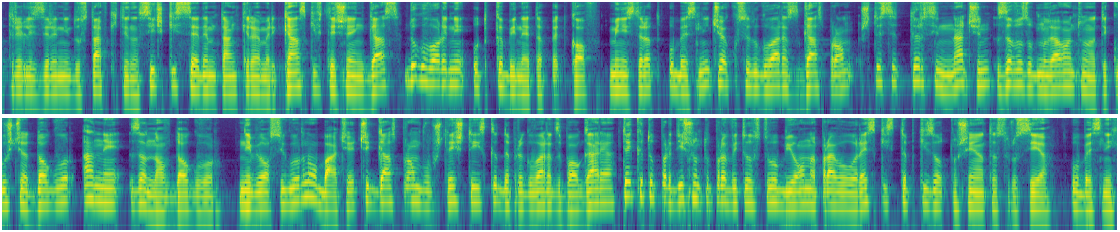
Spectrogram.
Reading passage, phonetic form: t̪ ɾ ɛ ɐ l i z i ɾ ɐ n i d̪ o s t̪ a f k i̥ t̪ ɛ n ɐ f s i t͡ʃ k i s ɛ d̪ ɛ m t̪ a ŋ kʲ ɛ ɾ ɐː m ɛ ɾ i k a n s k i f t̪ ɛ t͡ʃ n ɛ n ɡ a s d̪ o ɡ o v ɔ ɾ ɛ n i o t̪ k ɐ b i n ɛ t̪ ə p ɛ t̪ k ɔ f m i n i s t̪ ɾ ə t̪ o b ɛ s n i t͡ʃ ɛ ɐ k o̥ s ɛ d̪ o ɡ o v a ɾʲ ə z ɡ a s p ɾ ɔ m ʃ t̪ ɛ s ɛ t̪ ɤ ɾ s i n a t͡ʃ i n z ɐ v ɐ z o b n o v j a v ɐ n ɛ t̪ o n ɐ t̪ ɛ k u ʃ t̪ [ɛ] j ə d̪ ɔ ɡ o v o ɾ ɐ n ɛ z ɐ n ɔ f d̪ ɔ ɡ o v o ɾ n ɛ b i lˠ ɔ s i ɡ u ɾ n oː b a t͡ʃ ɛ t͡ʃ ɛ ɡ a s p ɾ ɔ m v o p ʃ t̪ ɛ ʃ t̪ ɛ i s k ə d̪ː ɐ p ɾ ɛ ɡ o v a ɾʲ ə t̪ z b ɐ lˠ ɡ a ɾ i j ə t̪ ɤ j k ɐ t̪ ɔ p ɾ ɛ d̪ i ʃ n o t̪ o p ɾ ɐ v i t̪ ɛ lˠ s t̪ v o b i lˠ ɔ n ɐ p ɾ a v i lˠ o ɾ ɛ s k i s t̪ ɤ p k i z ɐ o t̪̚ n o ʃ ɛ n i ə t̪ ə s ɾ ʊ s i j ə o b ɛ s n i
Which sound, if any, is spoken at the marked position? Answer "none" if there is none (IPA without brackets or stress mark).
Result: i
